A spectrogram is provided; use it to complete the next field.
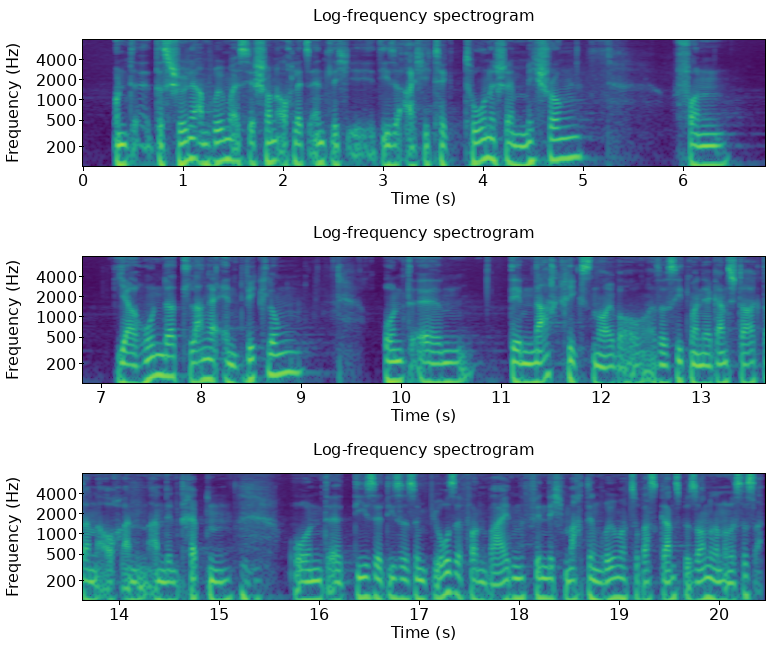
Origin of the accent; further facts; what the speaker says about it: Ulm, Baden-Württemberg, Germany; ich bin in Ulm aufgewachsen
